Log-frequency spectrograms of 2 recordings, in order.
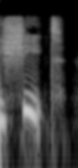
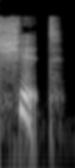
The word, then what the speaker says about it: sheet: Sheet, pronounced as shit, is a classic error.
